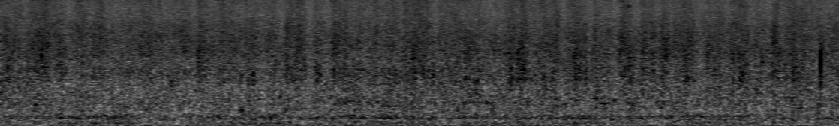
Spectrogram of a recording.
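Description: Running water: a steady, even rushing hiss.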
